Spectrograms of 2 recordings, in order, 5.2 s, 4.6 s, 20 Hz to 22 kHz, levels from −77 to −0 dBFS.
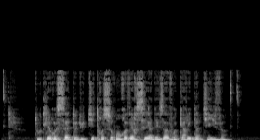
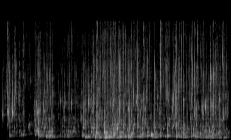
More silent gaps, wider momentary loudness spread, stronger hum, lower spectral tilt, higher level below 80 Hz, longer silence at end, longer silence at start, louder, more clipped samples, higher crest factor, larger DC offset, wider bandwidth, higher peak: neither; first, 14 LU vs 10 LU; neither; first, -5.5 dB/octave vs 3 dB/octave; first, -58 dBFS vs -82 dBFS; first, 0.45 s vs 0.05 s; about the same, 0.15 s vs 0.05 s; first, -23 LUFS vs -34 LUFS; neither; second, 18 dB vs 30 dB; neither; second, 11.5 kHz vs 19 kHz; about the same, -6 dBFS vs -6 dBFS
